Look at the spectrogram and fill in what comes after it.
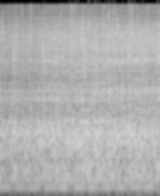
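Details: Elna Hello Kitty mini sewing machine, Thailand-made, after whole needle bar unit replaced and realigned: fast even needle chatter over steady motor hum, loud for its small size but smooth; sewing normally.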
